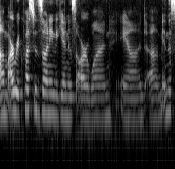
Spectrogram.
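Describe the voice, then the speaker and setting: A woman with fairly even intonation and a fairly low pitch keeps a moderate pace while noticeable background noise runs behind her. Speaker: engineering consultant representing an applicant. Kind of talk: public hearing presentation. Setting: city council meeting chamber. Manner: hesitant, many fillers.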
